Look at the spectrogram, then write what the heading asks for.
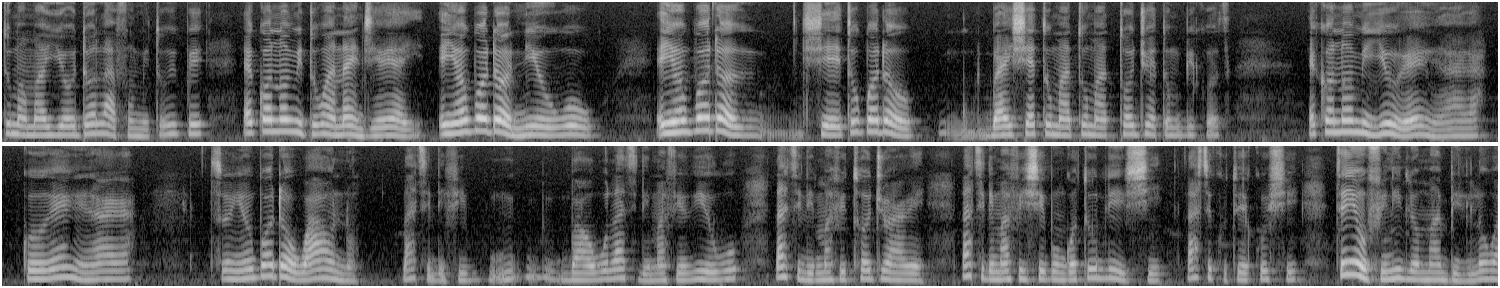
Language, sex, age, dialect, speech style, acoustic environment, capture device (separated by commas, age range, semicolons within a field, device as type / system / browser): Yoruba, female, 25-34, Nigeria - Nigerian Standard, happy, people talking, desktop / Windows / Chrome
